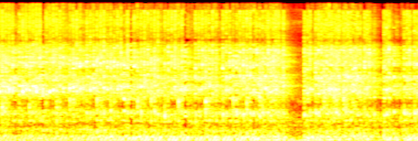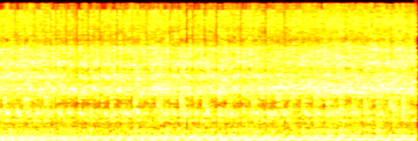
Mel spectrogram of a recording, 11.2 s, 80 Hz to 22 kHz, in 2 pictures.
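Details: 1929 Ford Model A doodlebug with an unknown donor engine, first bare-bones start: steady, even idle with quick regular firing patter, no knock or misfire, little smoke; running fine.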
